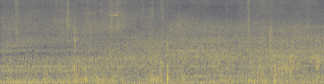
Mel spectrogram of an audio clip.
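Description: An off-road vehicle's engine rumbles and strains as it climbs a muddy slope.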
